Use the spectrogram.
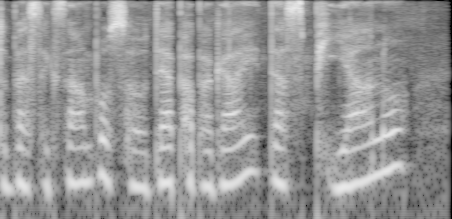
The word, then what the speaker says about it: Papagei: So yeah, here we have the parrot, and this is der Papagei, the parrot, der Papagei.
